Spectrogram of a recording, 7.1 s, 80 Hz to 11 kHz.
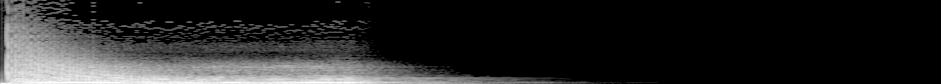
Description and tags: Angry Boat 4
My take on the epic and ominous orchestral "BRRRRRRRRRM" sound often found in movie trailers, such as Inception, Shutter Island and Prometheus. I've nicknamed it the 'Angry Boat'.
This is Angry Boat sound 4, which has a digital distortion effect to give it a more robotic sound.
Made with Mixcraft.
angry-boat, BRRRRRRRRRRRRM, distortion, epic, horn, Inception, movie-trailer, ominous, Prometheus, Shutter-Island, strings, tension, trailer-music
